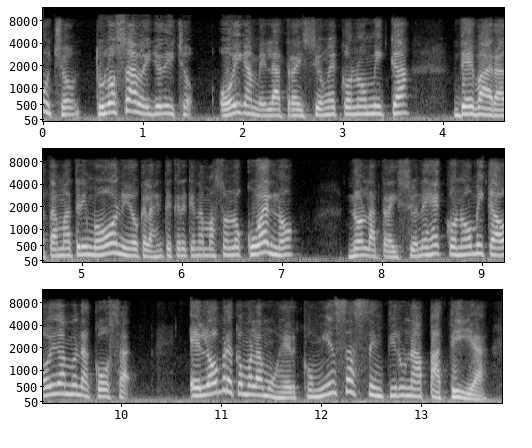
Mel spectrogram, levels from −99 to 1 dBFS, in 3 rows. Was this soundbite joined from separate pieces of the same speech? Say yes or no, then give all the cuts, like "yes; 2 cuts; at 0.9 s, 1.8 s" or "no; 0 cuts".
no; 0 cuts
